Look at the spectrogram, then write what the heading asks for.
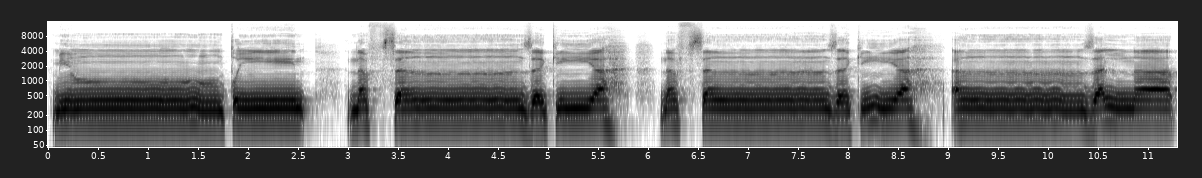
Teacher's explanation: se escucha la nasalización totalmente clara, pero disimulando el sonido de la N, disimulando el cuerpo de la letra en sí. Eliminamos el cuerpo y eliminamos la articulación de la letra y mantenemos su sonido, que es la característica que le acompaña. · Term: disimulación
